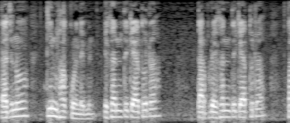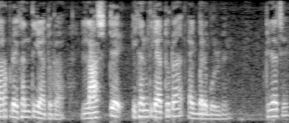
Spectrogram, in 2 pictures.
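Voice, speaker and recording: A man teaching Quran reading, sounding out letters slowly syllable by syllable and explaining each step calmly. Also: a little high, husky. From Bangladesh or West Bengal. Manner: slow syllable-by-syllable drilling; explains calmly, checks with "okay?". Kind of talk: patient step-by-step recitation lesson.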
